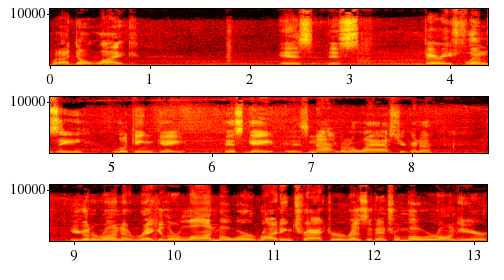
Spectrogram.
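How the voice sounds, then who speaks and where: This man speaks at a fairly slow pace with ordinary pitch variation. The sound is dry with no echo, and there is noticeable background noise. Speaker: trailer repair person reviewing. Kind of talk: casual product review. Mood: critical, mildly animated. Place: street. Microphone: phone near.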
